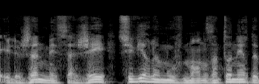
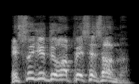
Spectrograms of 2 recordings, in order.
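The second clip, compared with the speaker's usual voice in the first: high, forceful general's command; shouted order; 4 dB louder than usual. A narrator's reading. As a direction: shout the order across the battlefield. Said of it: "ordonna le général". (ordre crié, voix haute et pressante)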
